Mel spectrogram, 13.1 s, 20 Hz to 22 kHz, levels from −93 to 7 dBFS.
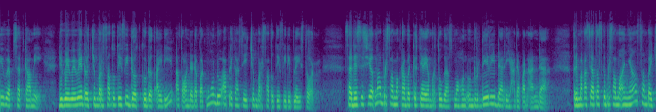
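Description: At 3.14 s, 5.41 s and 10.27 s the audio breaks briefly, each break lasting under 20 ms. These are damaged data in a compressed stream: bytes in the encoded file were lost or overwritten, so the decoder misread the affected frames and had to regain sync at the next valid frame header. The garbled output from those frames is heard as a short glitch at each point.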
